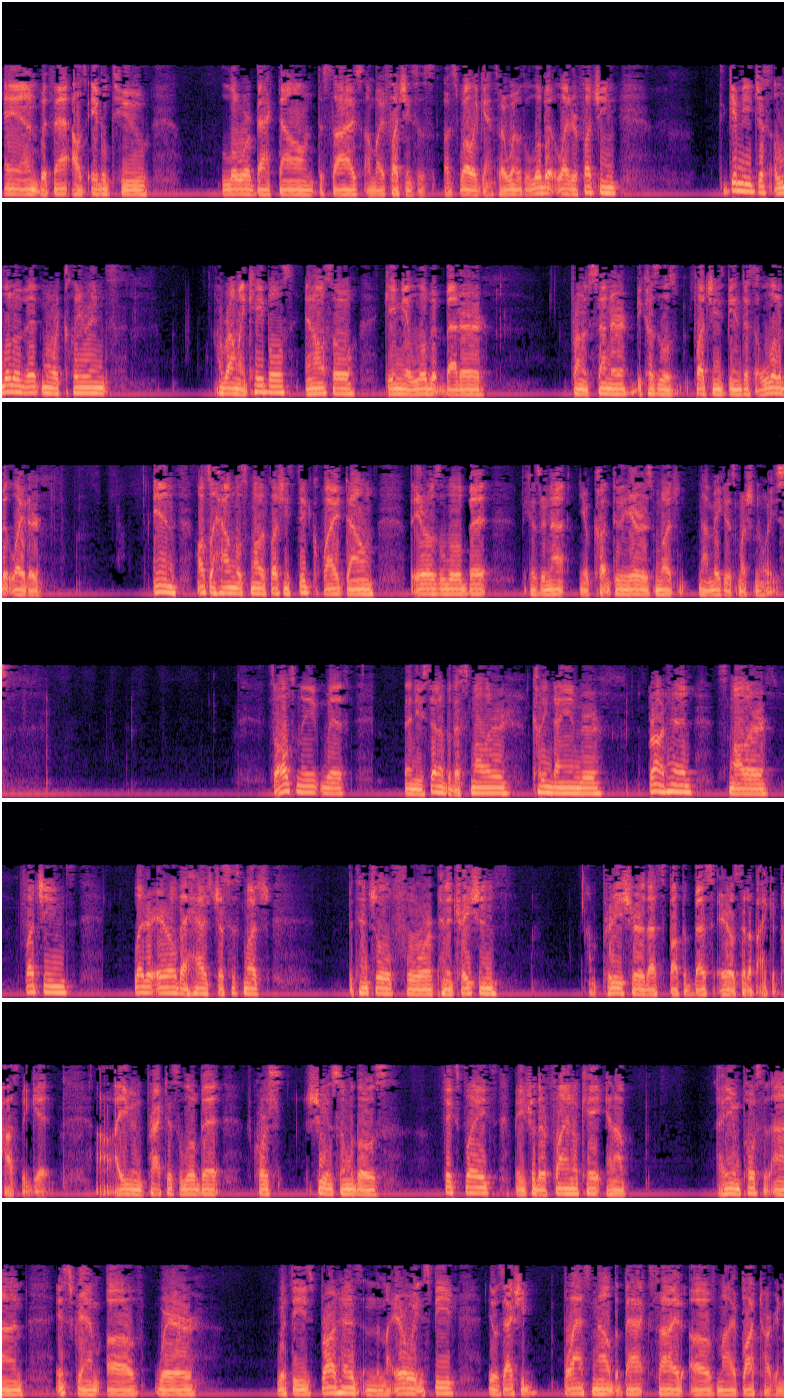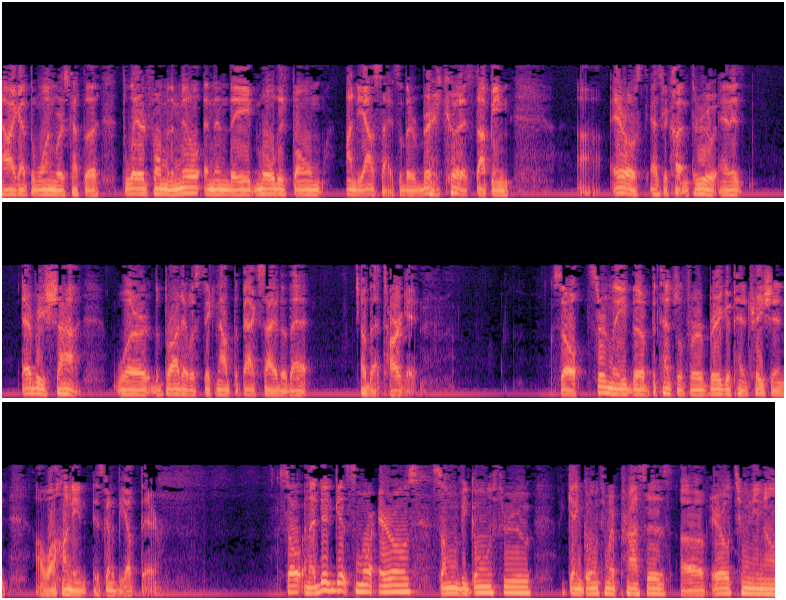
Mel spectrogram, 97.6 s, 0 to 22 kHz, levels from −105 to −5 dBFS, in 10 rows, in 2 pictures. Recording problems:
distortion; slight; 5% of the sound clipped
garbled, watery; slightly; nothing above 5.5 kHz
abrupt cut into speech; at the end

